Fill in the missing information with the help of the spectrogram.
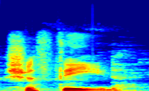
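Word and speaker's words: Shithead: Without going into too much detail, there is a client on register whose name is Shithid. Okay, spelled S-H-I-T-H-E-A-D. Shithid.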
